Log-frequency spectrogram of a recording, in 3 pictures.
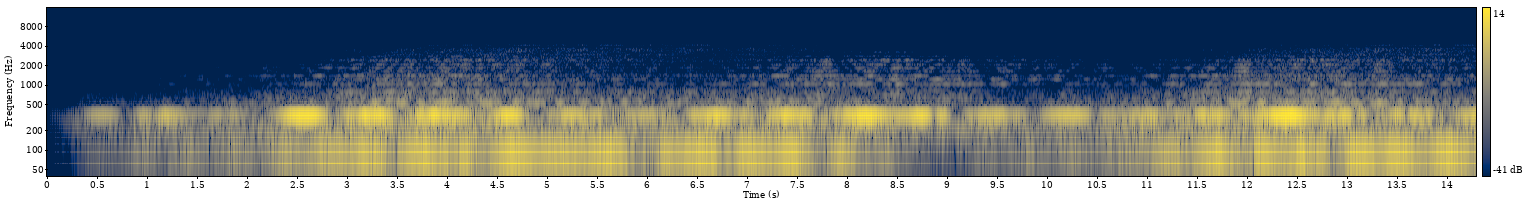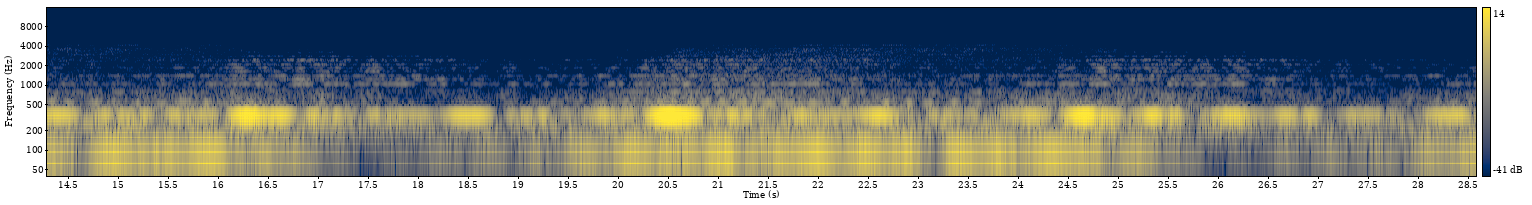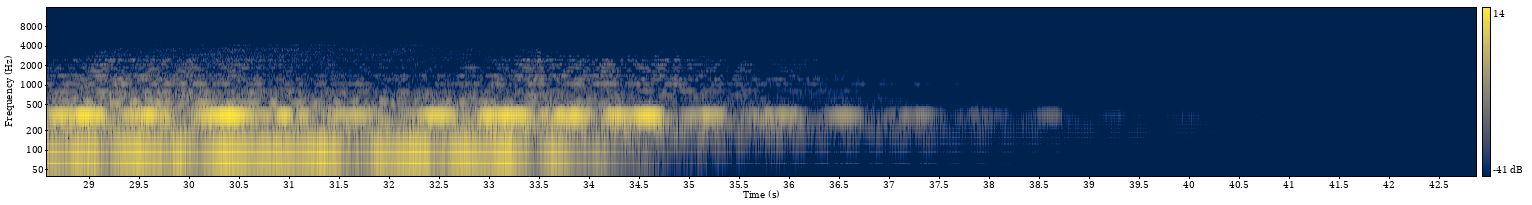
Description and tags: Ambient Atmos Space Pad
Sampled a previous track I created. Looped 2 sections, added fx etc... Enjoy!
ambient, atmos, atmosphere, background, loop, pad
